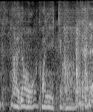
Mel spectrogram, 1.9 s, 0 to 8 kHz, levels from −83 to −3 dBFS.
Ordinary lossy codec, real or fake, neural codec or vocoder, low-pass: none; fake; codec, 16 kHz, 4.8 kbps, FACodec; none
